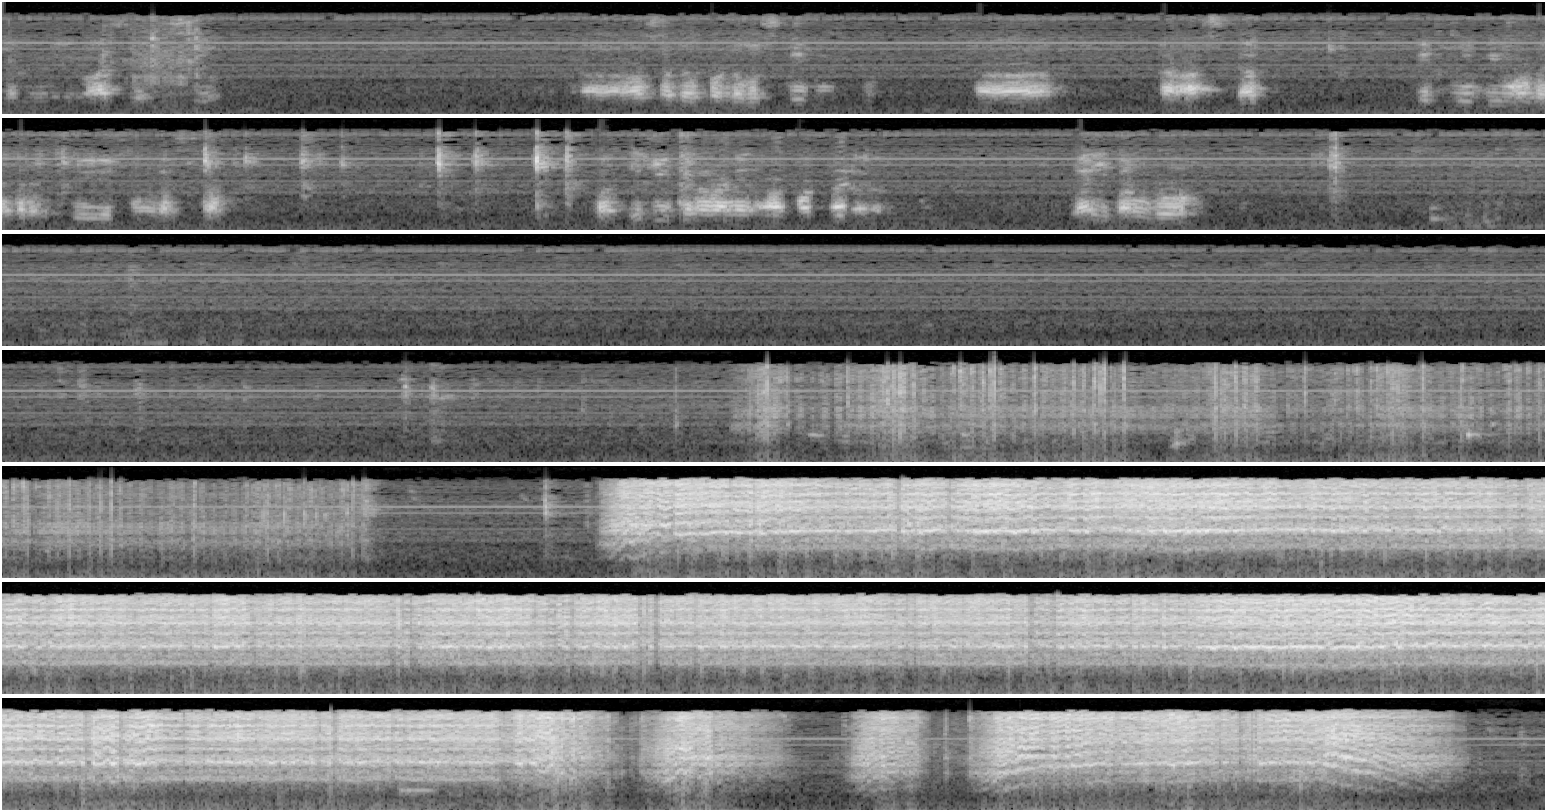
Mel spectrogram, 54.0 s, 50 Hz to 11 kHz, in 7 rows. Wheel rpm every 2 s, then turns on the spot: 0, 0, 0, 0, 0, 0, 0, 0, 0, 0, 0, 0, 0, 20, 20, 20, 20, 170, 220, 230, 230, 240, 230, 230, 160, 50, 140.
28-34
